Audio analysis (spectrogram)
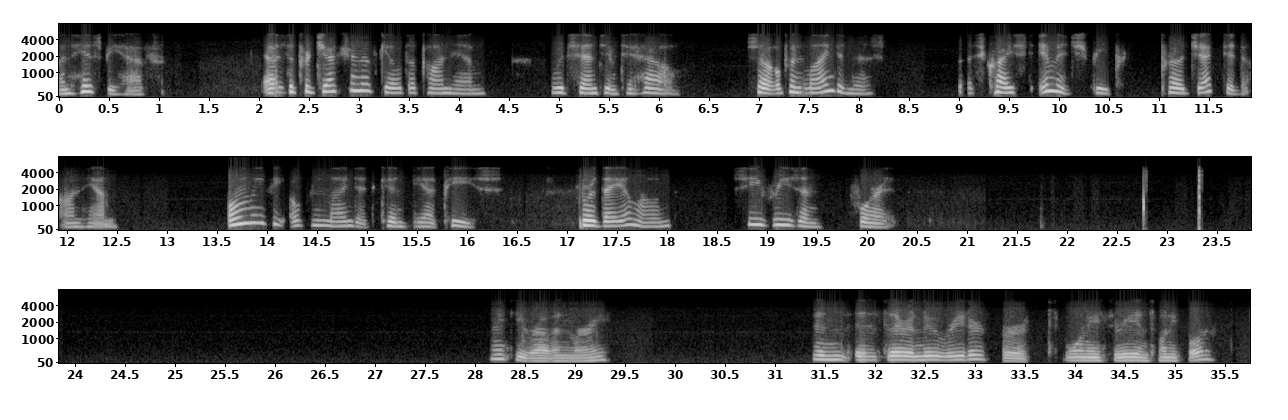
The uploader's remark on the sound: ACIM Daily Conference Call.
